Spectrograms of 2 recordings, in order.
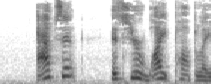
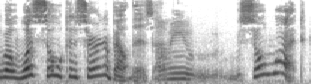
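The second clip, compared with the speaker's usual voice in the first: mock skeptical voice, pitched higher, shrugging it off; dismissive listener; 7 semitones higher than usual. Imagined listener brushing off the concern, dismissive. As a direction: play a doubter who asks so what. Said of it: "may be saying".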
